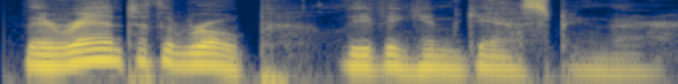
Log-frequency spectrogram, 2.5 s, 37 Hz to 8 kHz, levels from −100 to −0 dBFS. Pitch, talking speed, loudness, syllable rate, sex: 115 Hz, 210 wpm, -20 LUFS, 5.4 syllables/s, male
